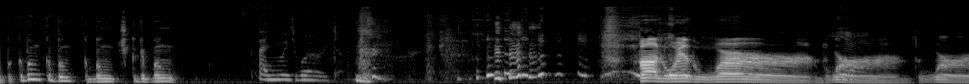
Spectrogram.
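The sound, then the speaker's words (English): A voice calls out through hands cupped around the mouth, making a loud, drawn-out, muffled sound near the end, after a stretch of playful vocal noises and giggly bursts. “He's echoing. He's putting his hands around his mouth”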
